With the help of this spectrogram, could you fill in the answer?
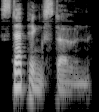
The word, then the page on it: stepping stone: British English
